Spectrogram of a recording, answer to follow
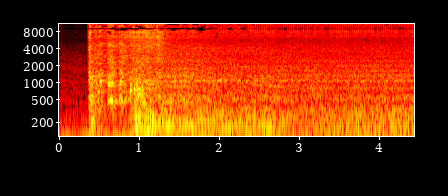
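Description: Car engine started with a portable jump starter clamped to its battery: it cranks and fires about a third of a second in, flares briefly, then settles into a steady idle.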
